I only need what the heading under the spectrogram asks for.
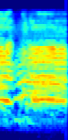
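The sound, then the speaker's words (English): Children shout and play while jumping into the San Joaquin River at a river camp in the rural west side town of Faribault. It is a brief, steady burst of overlapping young voices. “That's the sound of kids playing and jumping into the San Joaquin River in the rural west side town of Faribault.”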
